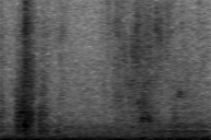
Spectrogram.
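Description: Quiet hand handling of stuffed sausage casing as it is twisted into a link: a couple of brief soft hisses near the start and a fainter one later, over a low steady hum.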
